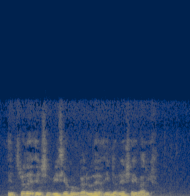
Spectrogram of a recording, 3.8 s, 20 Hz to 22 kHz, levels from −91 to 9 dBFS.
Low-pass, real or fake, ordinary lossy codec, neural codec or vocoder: 10.8 kHz; real; Opus, 64 kbps; none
